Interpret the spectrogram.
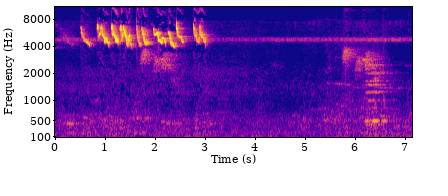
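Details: Decoy white-eye in captivity giving a 'líu' song to prompt newly caught birds to sing. A single fast burst of about ten sharp high twittering notes, then near quiet with faint soft chirps and a steady high tone.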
